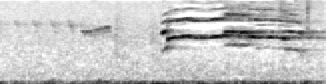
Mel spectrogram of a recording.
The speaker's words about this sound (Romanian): Uliu! Uliu! Ăsta e, mă! Doamne, ce seamănă păsările astea!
